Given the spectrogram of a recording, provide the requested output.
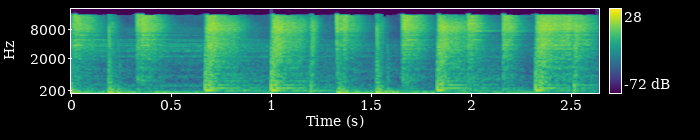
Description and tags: A short drum loop with a distinctive "low-fi" and "raw" feel. Could work well in a drum and bass or hip-hop project. Recorded live with a zoom H2N (line input from a soundboard).
beat, breakbeat, drum-and-bass, drum-loop, drums, groove, hip-hop, loop, percussion-loop, samples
